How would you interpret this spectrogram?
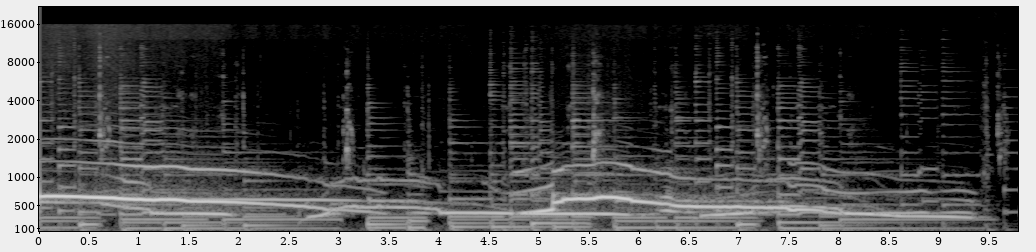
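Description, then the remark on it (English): Red wolves howl in long, wavering tones that slide slowly up and down in pitch, several voices overlapping for about ten seconds, loud and steady with no one talking. “So by putting the red wolf back on the landscape, it helped the sea turtles.”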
